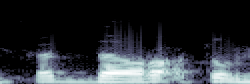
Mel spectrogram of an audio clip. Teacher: هنقرأ لقالون بسكون ميم الجمع وبتحقيق الهمزة فيه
